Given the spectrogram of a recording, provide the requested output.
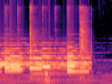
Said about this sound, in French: Ah, attendez, il y a quelqu'un qui m'appelle. Hein.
